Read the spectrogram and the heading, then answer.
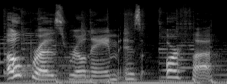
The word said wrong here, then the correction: Orpah: Orpa. Orpa. Orpa. – O R P A H.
